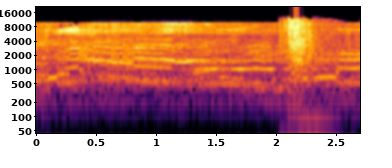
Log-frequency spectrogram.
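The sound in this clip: An infant cries in a long, loud, continuous wail at a gathering with group chanting, the cry holding steady before a brief noisy burst near the end.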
